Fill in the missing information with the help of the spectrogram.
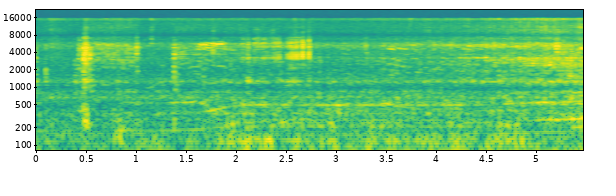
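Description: Car engine and road noise heard from inside a slowly moving car, the engine note rising a little and getting louder about two seconds in, with a light click about half a second in.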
